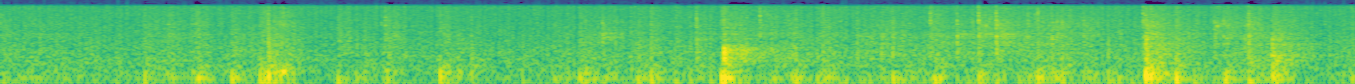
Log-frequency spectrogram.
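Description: Plastic electrical box extension ring being handled and pushed into an outlet box by hand: scattered light clicks and knocks of plastic on plastic. The sharpest snap comes about halfway through, and another near the end.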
